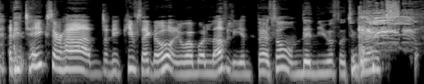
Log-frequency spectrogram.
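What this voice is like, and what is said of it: Inconsistent wandering put-on accent. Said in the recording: “I enjoy how much your accent is wandering around”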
